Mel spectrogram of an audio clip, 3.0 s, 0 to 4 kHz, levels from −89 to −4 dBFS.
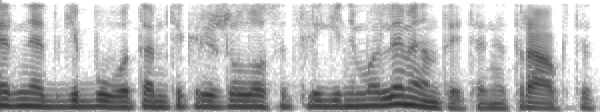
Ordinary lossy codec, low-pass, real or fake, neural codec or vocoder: Opus, 64 kbps; 3.6 kHz; real; none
